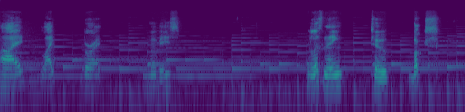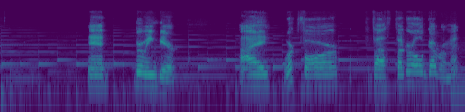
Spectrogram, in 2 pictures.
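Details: Severe aphasia in a man after a stroke five years earlier, speaking while using a Lingraphica communication device.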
